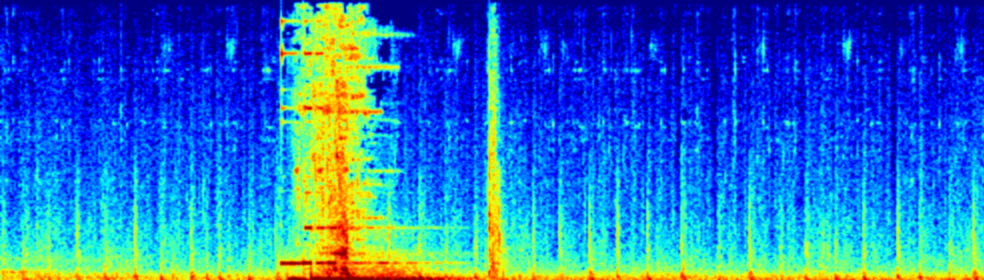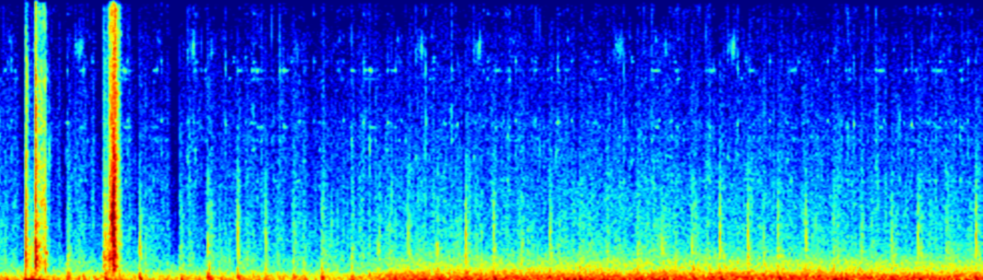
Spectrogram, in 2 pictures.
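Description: Footsteps patter steadily on a hard floor.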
